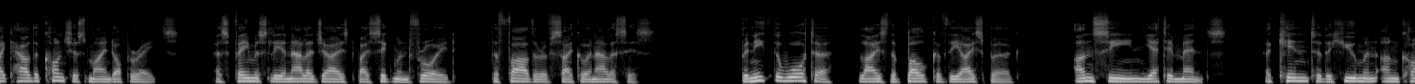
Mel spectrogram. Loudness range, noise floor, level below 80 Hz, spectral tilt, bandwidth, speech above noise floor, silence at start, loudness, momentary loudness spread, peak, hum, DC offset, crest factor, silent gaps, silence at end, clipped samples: 3 LU; under -90 dBFS; -66 dBFS; -7 dB/octave; 12.5 kHz; over 65 dB; 0 s; -25 LUFS; 13 LU; -8 dBFS; none; under 0.1%; 16 dB; none; 0 s; under 0.1%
